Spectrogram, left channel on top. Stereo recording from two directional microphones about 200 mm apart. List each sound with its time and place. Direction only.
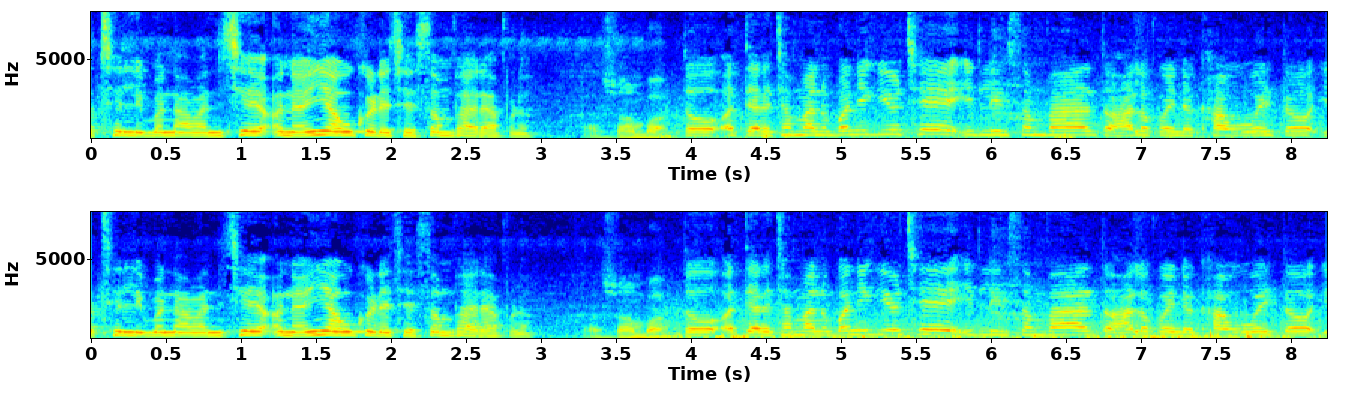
0.1 s speech: 10° left (ahead or behind)
3.9 s speech: 10° right (ahead or behind)
6.4 s speech: 10° right (ahead or behind)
